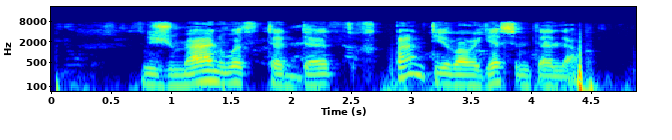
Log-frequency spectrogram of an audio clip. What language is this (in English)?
Kabyle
